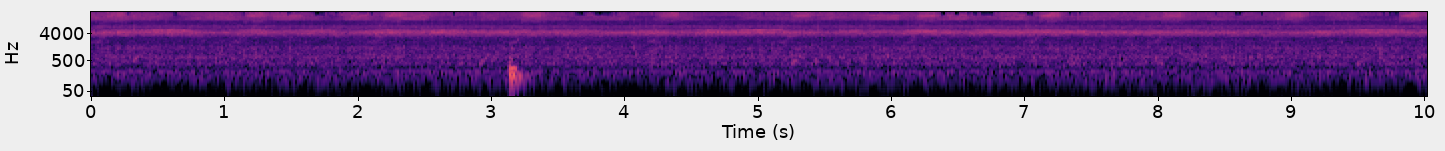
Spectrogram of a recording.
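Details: Cicadas give a steady, high summer drone over the constant rush of flowing river water.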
